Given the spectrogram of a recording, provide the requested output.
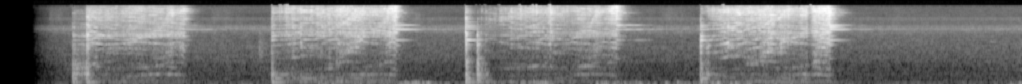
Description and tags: Knife Sharpening Sound
The sharpening of a kitchen knife. Realistic sound for any knife/sword sharpening.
